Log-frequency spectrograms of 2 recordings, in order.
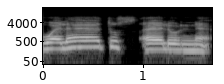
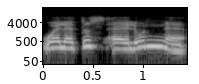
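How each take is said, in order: First: The vowel is slightly stretched out. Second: The vowel is kept short. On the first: The speaker calls it wrong. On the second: The speaker calls it right.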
